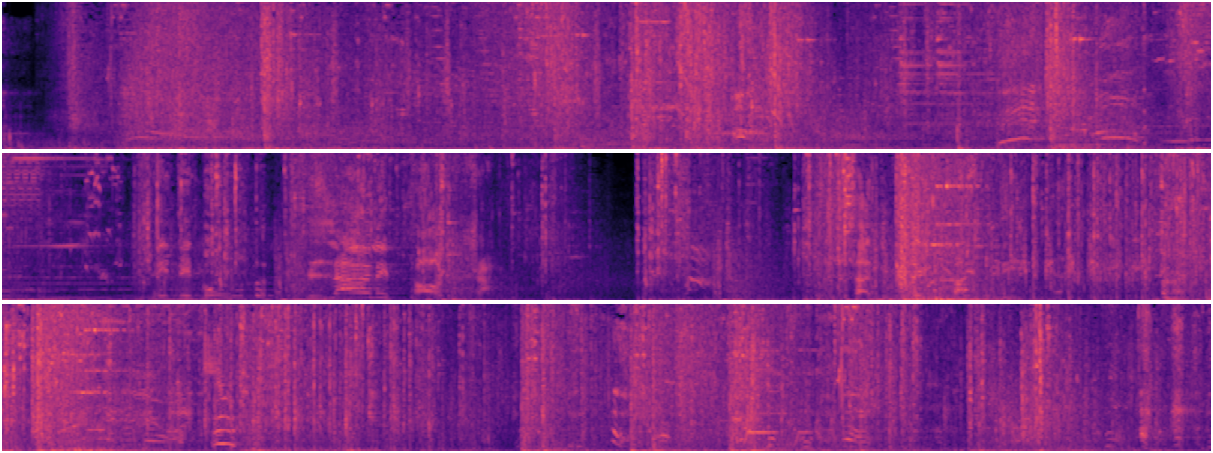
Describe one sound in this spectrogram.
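Rapid gunfire and energy blasts crackle and boom in a video game battle.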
